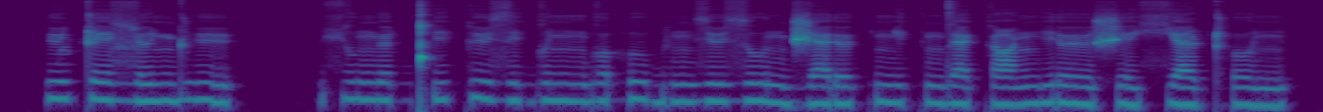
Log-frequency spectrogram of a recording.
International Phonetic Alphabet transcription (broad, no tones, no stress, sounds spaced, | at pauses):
y ʈ e ɮ ø ɲ ɖʱ y | ç u ŋ ø ǃʼ i k y z i ɡ o ɲ ŋ ɡ o h u b y ŋ z y z u n d͡ʒ æ ɾ ø k ɲ e k n d æ k ɑ ŋ i ɾ ø ʃ e ç æ ʈʰ o ɲ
